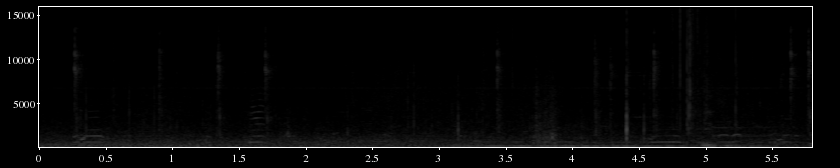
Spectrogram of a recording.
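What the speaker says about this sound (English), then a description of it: "The wind picked up and panicked geese appeared and quickly went." Panicked geese in the video game What Remains of Edith Finch honk in faint, scattered bursts over a dense rushing wind and rustle, with a low sustained tone joining partway through.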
